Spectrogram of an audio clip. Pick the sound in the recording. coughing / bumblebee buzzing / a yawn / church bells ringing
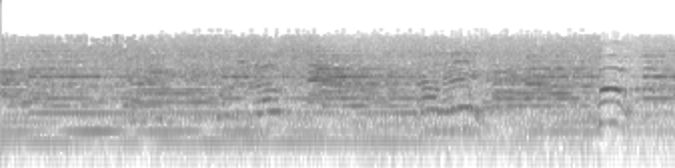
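church bells ringing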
